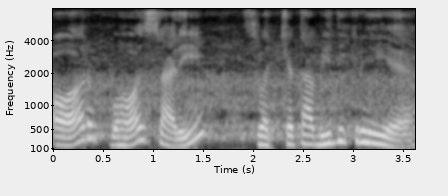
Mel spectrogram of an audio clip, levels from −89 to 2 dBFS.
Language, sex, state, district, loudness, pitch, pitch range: Hindi, female, Uttar Pradesh, Jalaun, -14 LUFS, 180 Hz, 165-210 Hz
